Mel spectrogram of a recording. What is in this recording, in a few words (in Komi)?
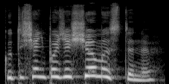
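кытысянь позьӧ сьӧм ыстыны, Komi, female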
